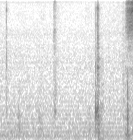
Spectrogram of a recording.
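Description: Quiet handling of a paperback colouring book as its pages are turned and it is closed: a few faint, separate ticks, spaced irregularly, the clearest about a second and a half in.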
